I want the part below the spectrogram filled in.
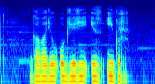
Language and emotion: Russian, angry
